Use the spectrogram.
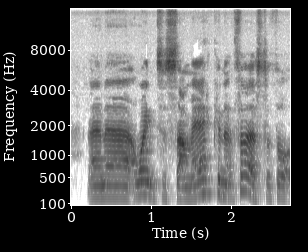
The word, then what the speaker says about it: Samech: It was called Samek, which is spelt SAMECH. Samek. SAMECH.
